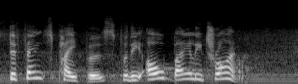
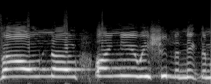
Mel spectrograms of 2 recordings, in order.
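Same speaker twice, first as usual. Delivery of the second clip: guilty accomplice; 8 semitones higher than usual. Retold or imitated. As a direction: groan it like the accomplice seeing it all go wrong. Accomplice caught, retold.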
